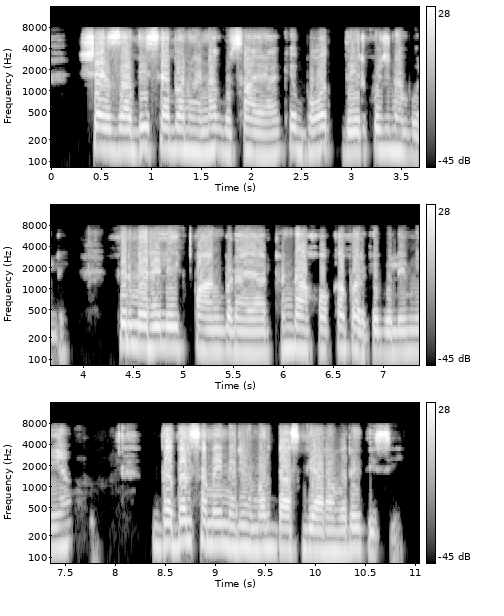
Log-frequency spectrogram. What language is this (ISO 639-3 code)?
pan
